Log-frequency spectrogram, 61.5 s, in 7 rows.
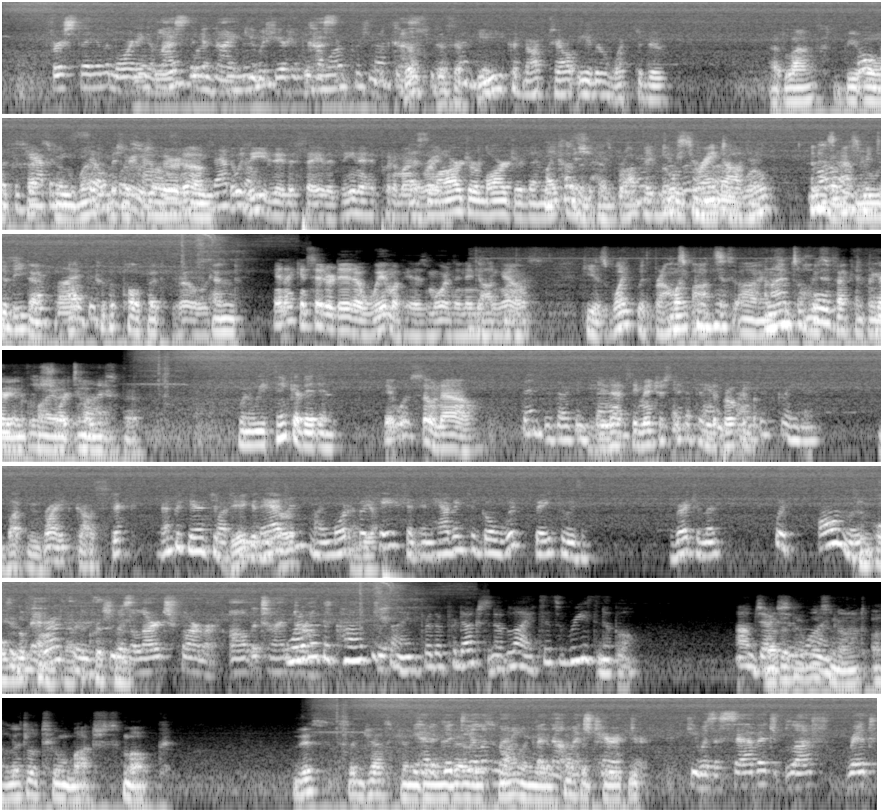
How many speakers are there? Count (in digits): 8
